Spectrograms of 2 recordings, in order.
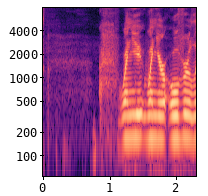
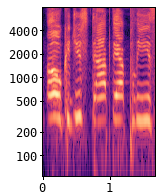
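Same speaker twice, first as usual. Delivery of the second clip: high, fussy mocking voice of a complainer; prissy mock voice; 11 semitones higher, slower than usual. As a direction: mimic a whiny stranger begging politely, pitched up.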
